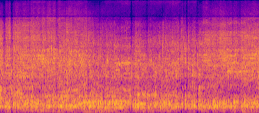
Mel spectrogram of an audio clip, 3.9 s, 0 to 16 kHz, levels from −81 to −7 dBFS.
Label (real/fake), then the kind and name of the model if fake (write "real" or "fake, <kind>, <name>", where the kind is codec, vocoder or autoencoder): fake, codec, SNAC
